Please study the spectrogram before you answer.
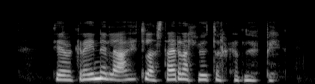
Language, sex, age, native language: Icelandic, female, 20-29, Icelandic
